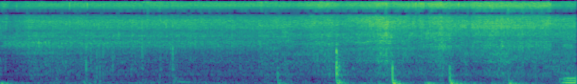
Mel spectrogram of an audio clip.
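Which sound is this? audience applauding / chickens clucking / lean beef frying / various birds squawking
lean beef frying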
